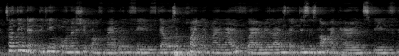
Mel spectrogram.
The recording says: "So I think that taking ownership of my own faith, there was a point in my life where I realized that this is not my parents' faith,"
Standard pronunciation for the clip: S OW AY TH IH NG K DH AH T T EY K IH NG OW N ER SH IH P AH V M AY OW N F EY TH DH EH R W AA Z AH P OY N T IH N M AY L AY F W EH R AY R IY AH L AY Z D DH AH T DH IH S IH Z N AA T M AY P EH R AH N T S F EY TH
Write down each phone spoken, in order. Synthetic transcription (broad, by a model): S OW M T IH NG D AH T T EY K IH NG OW N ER SH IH P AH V M AY OW N F EY TH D EH W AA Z AH P OY N T IH N M AY L AY F W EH AY R IY AH L AY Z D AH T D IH S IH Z N AA T M AY P EH R AH N T S F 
